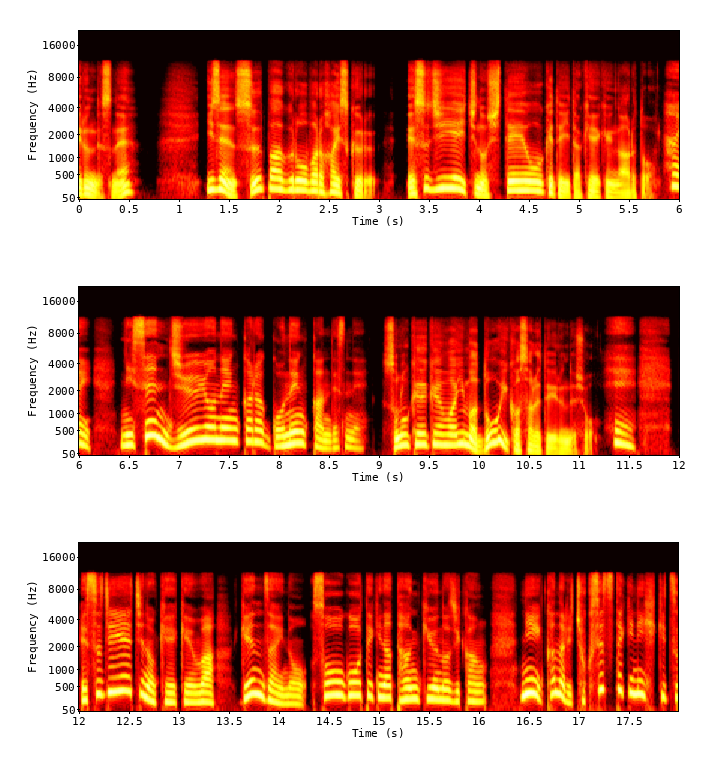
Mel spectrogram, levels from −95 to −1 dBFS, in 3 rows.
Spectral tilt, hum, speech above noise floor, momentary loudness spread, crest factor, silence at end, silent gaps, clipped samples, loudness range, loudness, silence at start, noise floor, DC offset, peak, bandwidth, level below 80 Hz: -5.5 dB/octave; none; 32 dB; 10 LU; 16 dB; 0 s; none; under 0.1%; 2 LU; -16 LUFS; 0 s; -48 dBFS; under 0.1%; -2 dBFS; 12 kHz; -44 dBFS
